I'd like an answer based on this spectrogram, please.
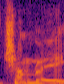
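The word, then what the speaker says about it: Cholmondeley: Being an American, he had no reason to know that the name Chuml is in no way pronounced the way it is spelled.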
